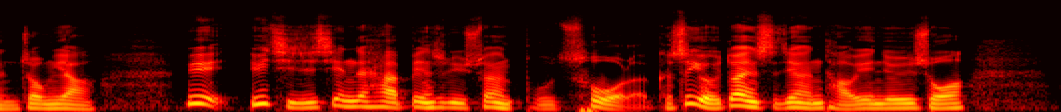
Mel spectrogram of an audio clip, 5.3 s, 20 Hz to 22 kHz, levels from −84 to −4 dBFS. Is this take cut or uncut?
cut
